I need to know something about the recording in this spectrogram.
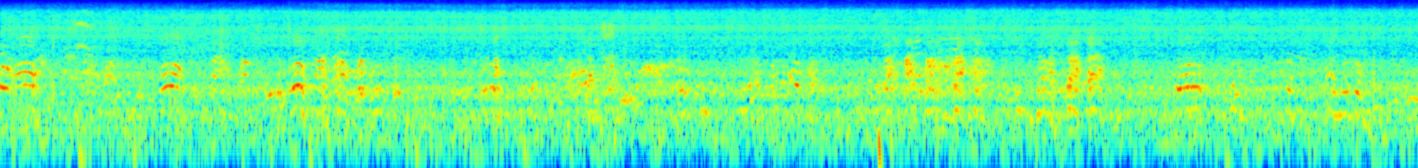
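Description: Boys splash as they swim in the water.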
